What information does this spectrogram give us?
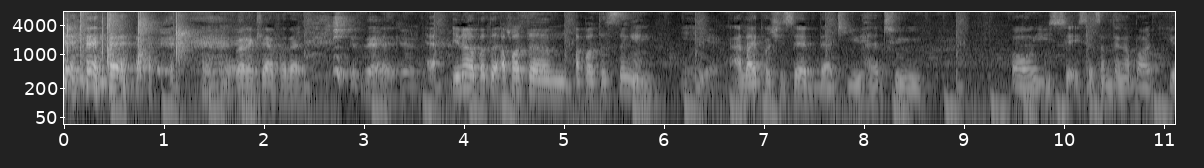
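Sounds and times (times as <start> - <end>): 
hand clapping: 0.0 - 1.9
laughter: 0.0 - 4.4
speech: 0.1 - 8.7, 9.5 - 11.0.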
